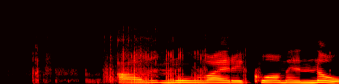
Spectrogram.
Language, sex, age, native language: Icelandic, male, 10, Icelandic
